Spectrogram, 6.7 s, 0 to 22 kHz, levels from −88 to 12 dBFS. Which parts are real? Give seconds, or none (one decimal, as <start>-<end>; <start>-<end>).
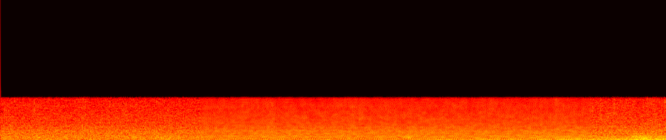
0.0-2.0; 5.9-6.7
